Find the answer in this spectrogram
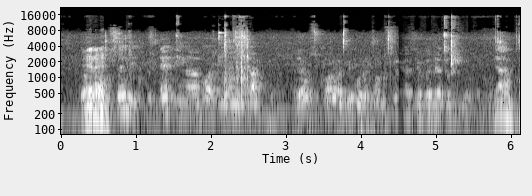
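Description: Men's voices talking, with a few light metallic clicks and clinks of hand tools against engine parts.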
